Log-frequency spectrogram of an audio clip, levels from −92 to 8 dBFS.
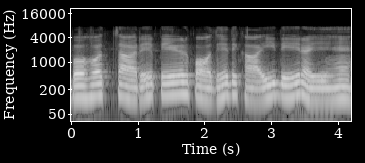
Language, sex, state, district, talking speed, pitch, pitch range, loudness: Hindi, male, Madhya Pradesh, Katni, 115 wpm, 130 Hz, 120-145 Hz, -17 LUFS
